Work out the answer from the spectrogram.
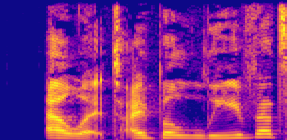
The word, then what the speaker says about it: Ellet: I'm pretty sure it's we're just gonna go with the American English pronunciation uh this was another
